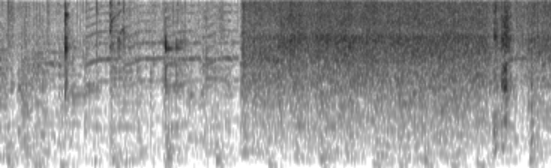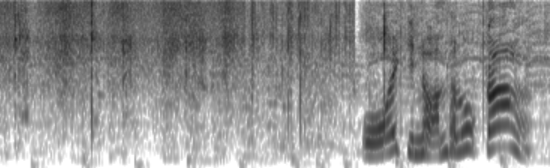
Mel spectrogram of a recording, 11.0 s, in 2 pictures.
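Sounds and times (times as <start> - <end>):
rice sizzling in a wok: 0.0 - 1.4, 2.0 - 11.0
background music: 0.0 - 11.0
metal spatula scraping a pan: 2.7 - 8.9.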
